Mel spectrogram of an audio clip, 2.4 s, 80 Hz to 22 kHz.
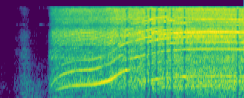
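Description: A power drill with a 3/32 drill bit spins up after a brief click, its high whine rising in pitch and holding steady as it bores a hole, close and alone.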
